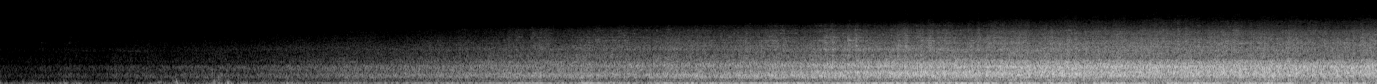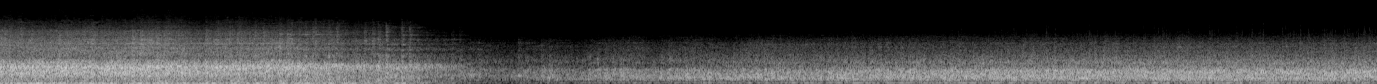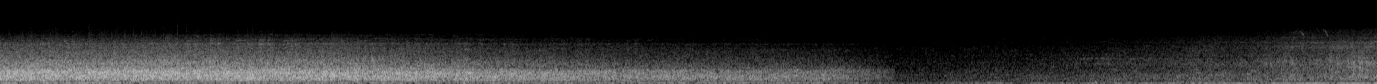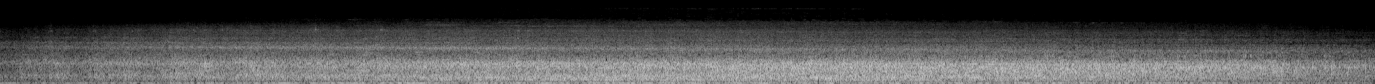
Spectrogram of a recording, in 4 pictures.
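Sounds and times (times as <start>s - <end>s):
train wheel clatter on bridge: 4.9s - 19.2s.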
